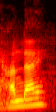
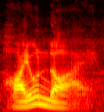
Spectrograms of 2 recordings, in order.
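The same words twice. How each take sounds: First: It is said the American way. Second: It is said the Australian way.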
